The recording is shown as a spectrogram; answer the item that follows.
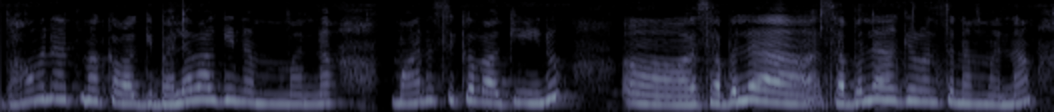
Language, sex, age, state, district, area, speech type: Kannada, female, 18-30, Karnataka, Shimoga, rural, spontaneous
